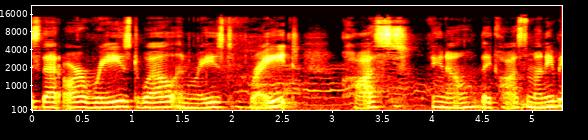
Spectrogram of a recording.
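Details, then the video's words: Five-day-old Great Bernese puppies, a litter from Lacey, a Great Pyrenees, and Castle, a Bernese Mountain Dog, getting noisy: a run of drawn-out, wavering whiny squeals, each about half a second long, repeated with short gaps. "Great Bernese Puppies are 5 days old and getting noisy!"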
